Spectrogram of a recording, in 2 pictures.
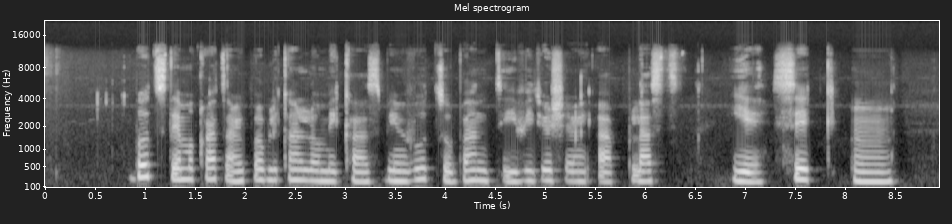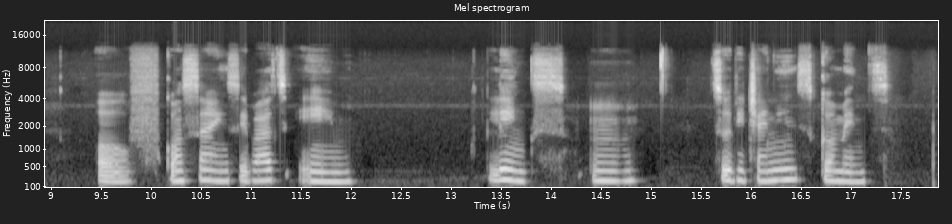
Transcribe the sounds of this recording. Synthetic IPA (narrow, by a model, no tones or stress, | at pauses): botd̥ɛmokɹatãnɹipablikʰãnlɔmekʰəzbĩnvotʰːubãndividioʃɛɹĩŋaplast | jisek | ɔvkʰɔ̃nsãɪ̃nsebaʊtĩn | lĩŋks | tʰudit͡ʃanizɡ̥ɔvmɛ̃nt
